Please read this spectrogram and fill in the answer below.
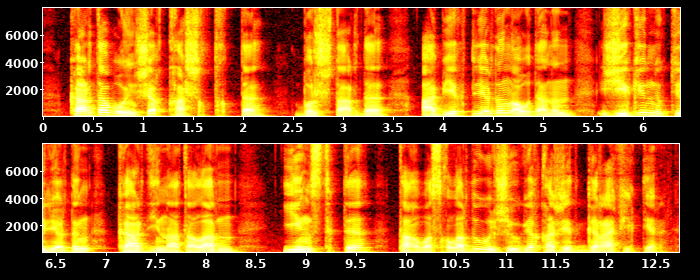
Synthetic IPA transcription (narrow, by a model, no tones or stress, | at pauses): kʰart̪abo̞jənʃɑqʰɑʃə̥q̚t̪ə̥qt̪ə | bʊɾʃt̪ɑ̰ɾd̪ə | obje̞kt̪ɪle̞ɾd̪ɪŋɑwd̪ɑnən | ʒe̞kʲenʏk̚t̪e̞le̞ɾd̪ɪŋkʰoːrd̪ijnat̪alˠɑɾən | je̞ŋɪst̪ɪ̥k̚t̪ɪ | t̪ʰɑʁəbɑsqɑlˠɑɾd̪əwɵlʃe̞wɡʲe̞qʰɑʒe̞t̪ɡra̰fʲik̚t̪e̞̰ɾ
